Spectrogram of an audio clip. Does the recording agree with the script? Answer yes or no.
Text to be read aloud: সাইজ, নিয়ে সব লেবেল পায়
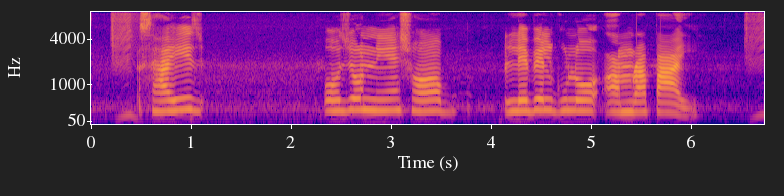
no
